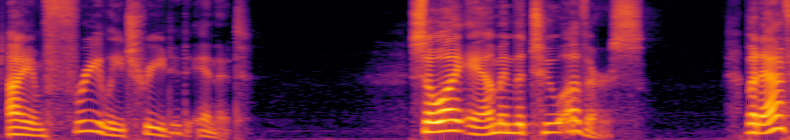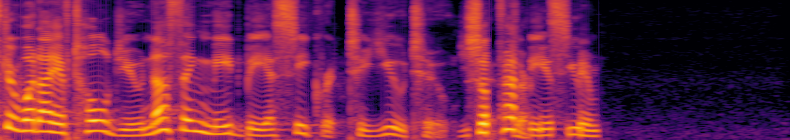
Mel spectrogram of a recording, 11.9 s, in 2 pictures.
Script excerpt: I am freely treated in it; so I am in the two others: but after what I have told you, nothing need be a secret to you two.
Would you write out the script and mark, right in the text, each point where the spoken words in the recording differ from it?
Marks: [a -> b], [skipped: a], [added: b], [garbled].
I am freely treated in it; so I am in the two others: but after what I have told you, nothing need be a secret to you two. [garbled]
